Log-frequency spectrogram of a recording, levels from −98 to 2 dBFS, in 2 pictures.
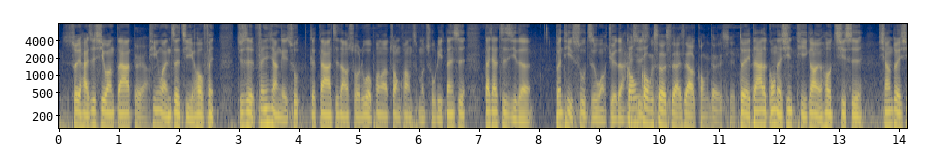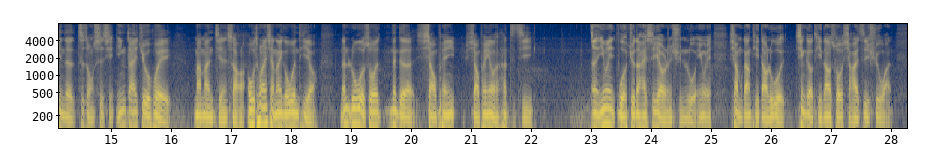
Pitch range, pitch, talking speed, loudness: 95-115 Hz, 105 Hz, 325 characters per minute, -19 LUFS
